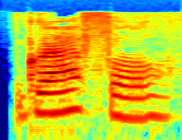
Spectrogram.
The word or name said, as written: grapho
